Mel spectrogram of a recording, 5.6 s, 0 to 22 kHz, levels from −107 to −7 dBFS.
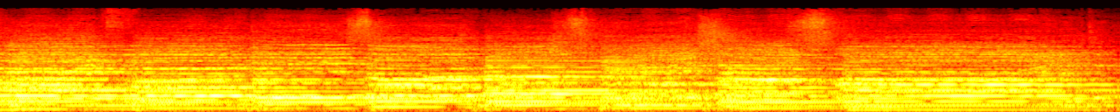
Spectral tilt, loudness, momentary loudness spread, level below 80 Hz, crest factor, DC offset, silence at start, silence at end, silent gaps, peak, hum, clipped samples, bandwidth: -5.5 dB/octave; -17 LUFS; 4 LU; -52 dBFS; 14 dB; under 0.1%; 0 s; 0 s; none; -4 dBFS; none; under 0.1%; 15 kHz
